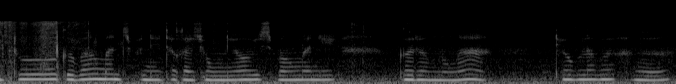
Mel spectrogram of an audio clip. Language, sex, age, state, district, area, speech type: Bodo, female, 30-45, Assam, Kokrajhar, rural, spontaneous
